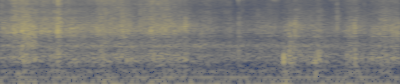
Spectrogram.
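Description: Electric fan running steadily, a constant airy rush with a low hum underneath. A few light knocks and rustles of things being handled come near the end.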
